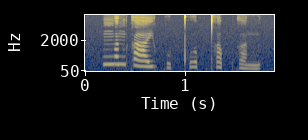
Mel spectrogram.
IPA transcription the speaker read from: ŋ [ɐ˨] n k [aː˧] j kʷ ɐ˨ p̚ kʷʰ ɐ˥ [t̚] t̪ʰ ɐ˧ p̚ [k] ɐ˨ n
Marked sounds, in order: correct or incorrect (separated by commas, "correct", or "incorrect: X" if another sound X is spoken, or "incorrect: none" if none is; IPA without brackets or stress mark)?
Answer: incorrect: ɐ˥, correct, incorrect: p̚, correct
